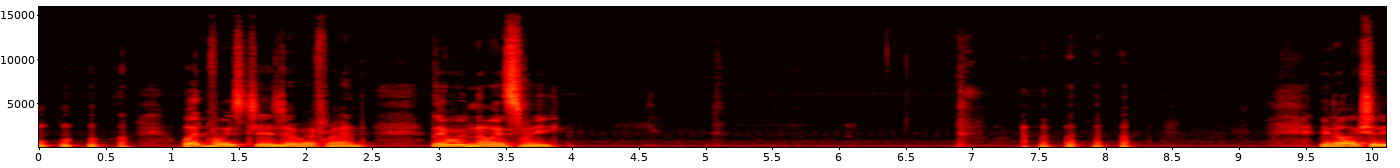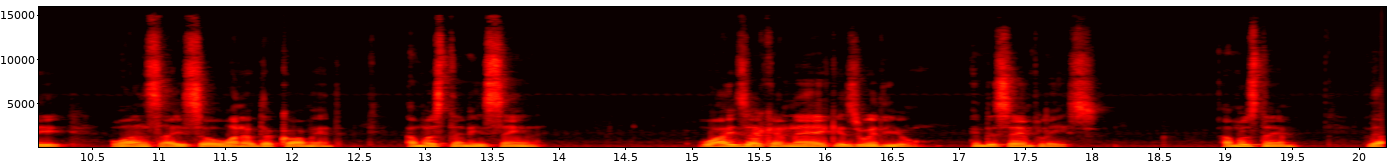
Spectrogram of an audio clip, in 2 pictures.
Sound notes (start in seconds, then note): 6.9 Ketawa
